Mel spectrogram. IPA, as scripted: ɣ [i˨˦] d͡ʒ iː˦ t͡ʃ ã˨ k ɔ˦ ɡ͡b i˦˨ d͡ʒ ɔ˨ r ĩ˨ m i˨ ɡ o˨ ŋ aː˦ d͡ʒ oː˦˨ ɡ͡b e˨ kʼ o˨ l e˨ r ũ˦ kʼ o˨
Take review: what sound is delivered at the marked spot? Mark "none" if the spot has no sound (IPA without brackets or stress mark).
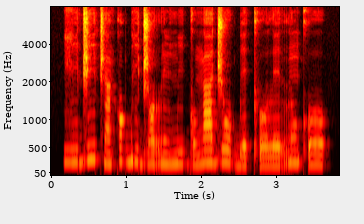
i˨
